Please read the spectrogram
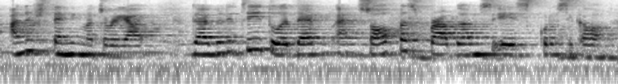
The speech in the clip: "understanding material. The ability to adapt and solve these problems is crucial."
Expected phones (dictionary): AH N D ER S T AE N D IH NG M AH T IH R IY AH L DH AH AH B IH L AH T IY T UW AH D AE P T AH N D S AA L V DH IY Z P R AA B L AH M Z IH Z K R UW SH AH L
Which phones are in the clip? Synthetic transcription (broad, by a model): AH N D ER S T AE N D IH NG M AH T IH R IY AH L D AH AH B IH L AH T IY T UW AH D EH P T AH N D S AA L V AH S P R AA B L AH M S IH S K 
